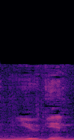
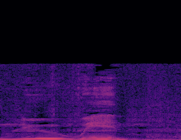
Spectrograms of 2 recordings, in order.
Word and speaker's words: Nguyen: And I was actually just corrected an IRC from Ryota from Amp Gaming, saying that it's pronounced Nguyen, not Nguyen. Alright, so that pretty much clears that one up, as I'm going to take it right back into the action of these here.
